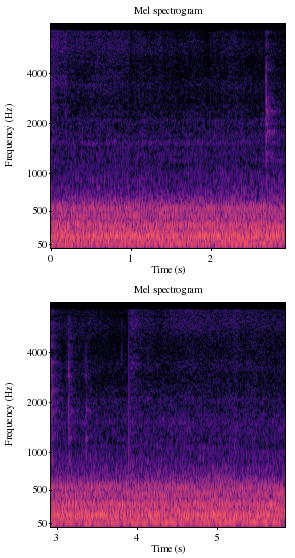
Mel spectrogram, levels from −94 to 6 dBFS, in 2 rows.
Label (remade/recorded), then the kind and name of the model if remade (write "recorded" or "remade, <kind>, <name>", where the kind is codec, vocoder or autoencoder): recorded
